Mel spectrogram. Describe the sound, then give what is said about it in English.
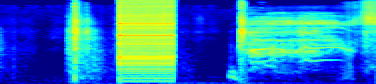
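A single loud, flat buzzer blast with a harsh, steady electronic tone lasting about a third of a second, framed by short sharp thumps and a busy noisy clatter afterward. “I got three buzzes.”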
